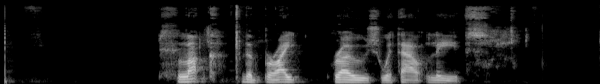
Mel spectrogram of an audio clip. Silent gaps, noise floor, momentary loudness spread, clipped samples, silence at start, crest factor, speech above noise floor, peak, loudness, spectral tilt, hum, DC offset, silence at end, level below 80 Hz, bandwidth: none; -81 dBFS; 17 LU; under 0.1%; 0.05 s; 22 dB; 62 dB; -2 dBFS; -20 LUFS; -5 dB/octave; none; under 0.1%; 0.85 s; -64 dBFS; 16.5 kHz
